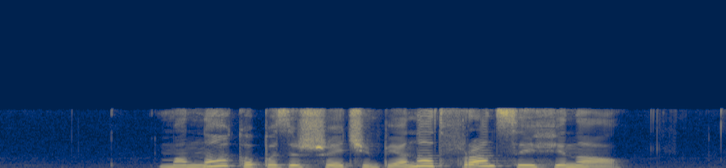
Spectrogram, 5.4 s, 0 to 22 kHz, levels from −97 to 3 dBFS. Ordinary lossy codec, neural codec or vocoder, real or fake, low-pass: none; none; real; none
